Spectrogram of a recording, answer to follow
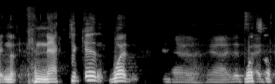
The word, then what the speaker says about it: Connecticut: I often spell the state that I've now lived in for five years incorrectly as a result of that silent C.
